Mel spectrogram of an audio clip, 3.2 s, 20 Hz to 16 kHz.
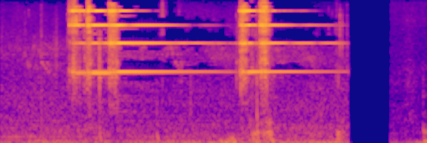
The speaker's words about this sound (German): In diesem Fall, lieber Christian, ist es wirklich eine Fahrradklingel und zwar aus dem Jahre 1950.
